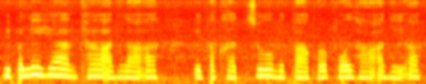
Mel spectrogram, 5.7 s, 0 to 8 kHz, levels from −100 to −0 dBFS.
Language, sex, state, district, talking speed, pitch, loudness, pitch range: Mizo, female, Mizoram, Aizawl, 180 wpm, 180 Hz, -17 LUFS, 170-195 Hz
